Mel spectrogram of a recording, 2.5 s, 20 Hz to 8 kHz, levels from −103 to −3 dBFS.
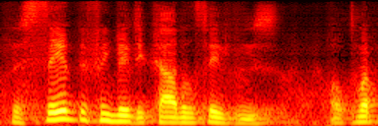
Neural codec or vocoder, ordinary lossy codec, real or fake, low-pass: codec, 16 kHz, 0.5 kbps, FreqCodec, larger model; none; fake; none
